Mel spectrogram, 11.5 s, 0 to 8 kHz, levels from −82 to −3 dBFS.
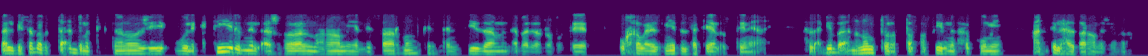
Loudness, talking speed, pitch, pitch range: -19 LUFS, 145 wpm, 100 Hz, 95-105 Hz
